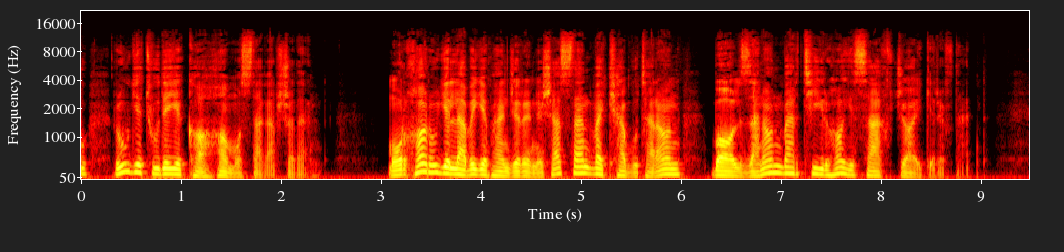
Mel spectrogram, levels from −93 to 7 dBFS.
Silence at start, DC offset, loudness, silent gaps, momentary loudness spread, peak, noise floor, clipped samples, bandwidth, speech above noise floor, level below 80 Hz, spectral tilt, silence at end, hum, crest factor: 0 s; under 0.1%; -19 LUFS; none; 13 LU; -2 dBFS; -53 dBFS; under 0.1%; 13.5 kHz; 35 dB; -38 dBFS; -6 dB/octave; 0.7 s; none; 18 dB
